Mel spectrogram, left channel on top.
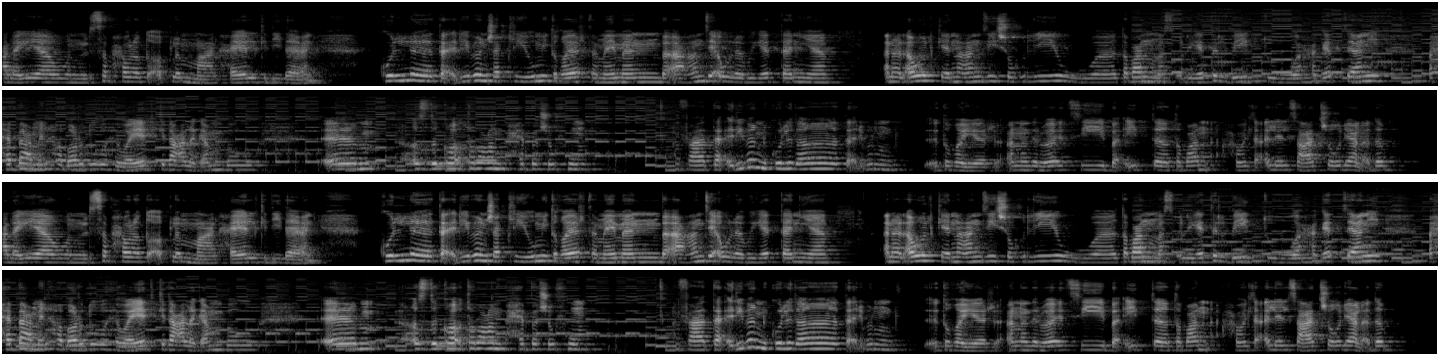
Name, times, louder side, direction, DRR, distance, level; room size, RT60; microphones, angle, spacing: voice 1, 0.0-8.5 8.8-20.2 21.1-23.3 23.6-28.2, right 4 dB, 25° right, 7 dB, 0.9 m, -32 dB
sound 1, 11.3-21.1, left 1 dB, 90° left, 3.1 m, -42 dB
21.0 x 9.9 x 3.5 m, 0.70 s
head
